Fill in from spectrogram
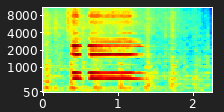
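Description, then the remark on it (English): A train rumbles along through a tunnel and sounds its horn twice, a short toot followed by a longer held blast, loud, with no voices. “I wonder where the story train will lead us this time. Here comes the end of the tunnel.”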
